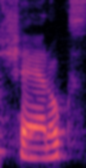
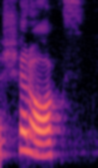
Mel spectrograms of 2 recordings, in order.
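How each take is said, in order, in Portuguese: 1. A tônica está na penúltima sílaba. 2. A tônica está na última sílaba. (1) "se tiver acento, ela pode ser uma paroxítona" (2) "se não tiver acento"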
